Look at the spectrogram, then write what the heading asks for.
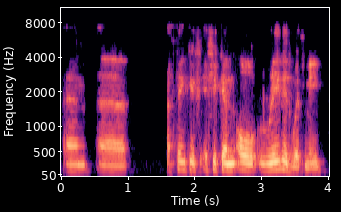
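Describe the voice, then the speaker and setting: A man's voice: medium pitch, a little slow, dark tone. A man, an export coach giving a plain-spoken online workshop talk with many restarts and fillers. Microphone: video call. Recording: dull lo-fi video call audio.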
